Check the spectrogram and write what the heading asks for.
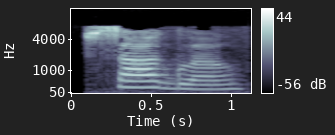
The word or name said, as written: Soglow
